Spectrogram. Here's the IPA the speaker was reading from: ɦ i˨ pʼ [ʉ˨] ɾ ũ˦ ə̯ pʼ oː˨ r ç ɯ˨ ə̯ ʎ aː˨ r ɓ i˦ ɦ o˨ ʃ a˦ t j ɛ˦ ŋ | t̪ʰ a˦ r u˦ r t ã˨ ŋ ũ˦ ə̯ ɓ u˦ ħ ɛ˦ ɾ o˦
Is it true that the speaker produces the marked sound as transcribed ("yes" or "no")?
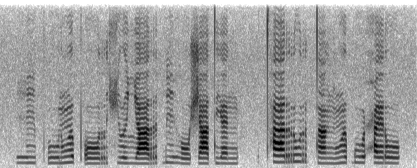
no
